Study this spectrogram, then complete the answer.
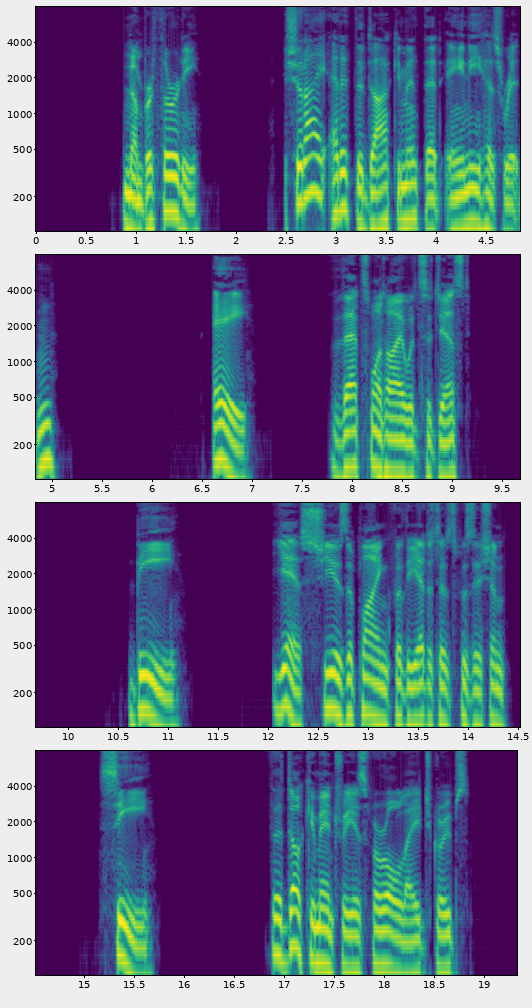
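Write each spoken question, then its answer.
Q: Should I edit the document that Amy has written?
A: A: That's what I would suggest.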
